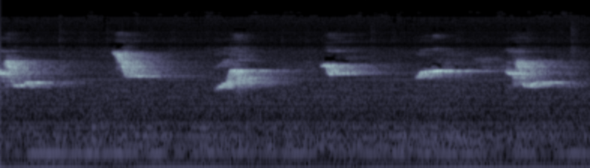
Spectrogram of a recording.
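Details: A Red-crested Cardinal from Brazil sings clear, slurred whistled phrases, rising and falling, about six in five seconds, over a steady low electrical hum.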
